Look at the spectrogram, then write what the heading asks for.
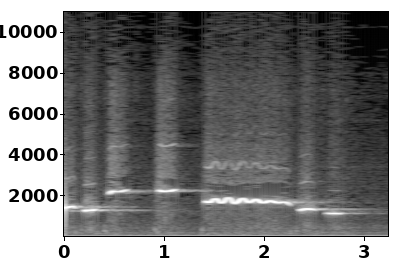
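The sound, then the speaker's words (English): Someone whistles a brisk military march melody, clear piercing notes stepping up and down with a long wavering held tone in the middle, no voices or other sounds around it. “by the end of that show, I could whistle Colonel Bogey's March”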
